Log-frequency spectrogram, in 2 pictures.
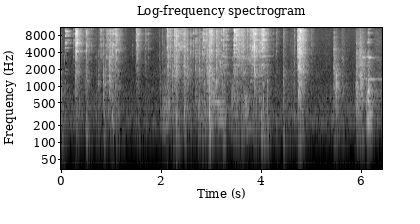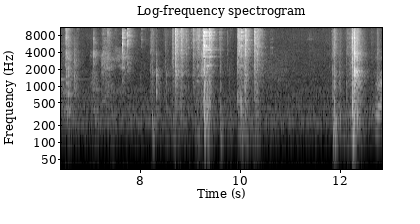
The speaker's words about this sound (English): I'm just loading up the cutlery rack at the moment.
